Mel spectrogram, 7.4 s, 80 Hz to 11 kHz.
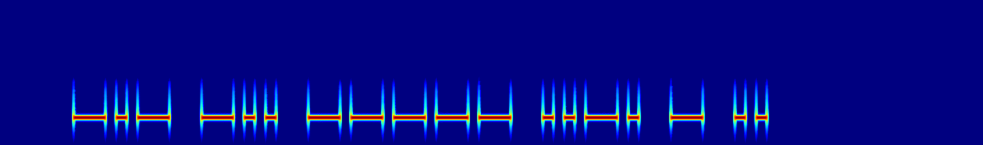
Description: Morse code, heard as a keyed tone, about 14 wpm, 700 Hz. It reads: KD0FTI
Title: USA Call Signs Repeated 3x 15wpm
